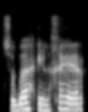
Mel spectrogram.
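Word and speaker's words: صباح الخير: Ustadz bilang, Ustadz yang pertama bilang, Sobah il khair. Kemarin kita udah belajar tentang kalau alif lam itu bacanya il. Kan harusnya kan alhamdu misalnya gitu ya. Alhamdu, tapi ilhamdu. Al khairu jadi il khair gitu.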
